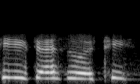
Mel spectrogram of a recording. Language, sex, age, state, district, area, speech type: Kashmiri, female, 18-30, Jammu and Kashmir, Shopian, rural, conversation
